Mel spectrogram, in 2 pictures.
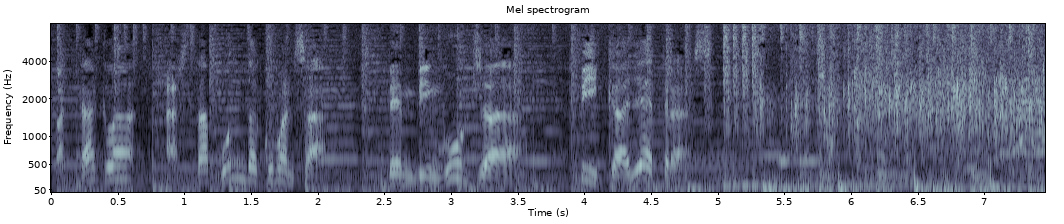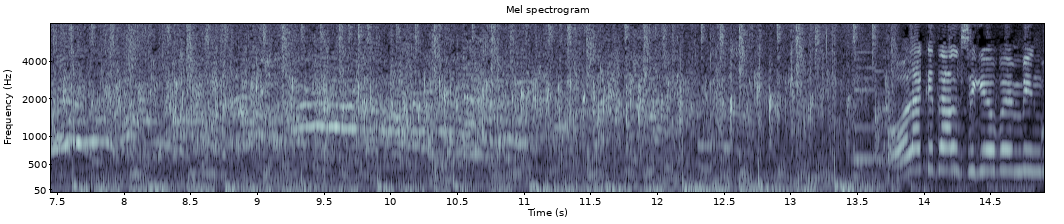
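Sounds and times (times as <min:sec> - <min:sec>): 
speech: 0:00.0 - 0:05.0, 0:14.1 - 0:14.8
droning musical backdrop: 0:05.0 - 0:14.6
audience applause: 0:05.2 - 0:13.9
crowd cheering and whooping: 0:06.1 - 0:13.4.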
